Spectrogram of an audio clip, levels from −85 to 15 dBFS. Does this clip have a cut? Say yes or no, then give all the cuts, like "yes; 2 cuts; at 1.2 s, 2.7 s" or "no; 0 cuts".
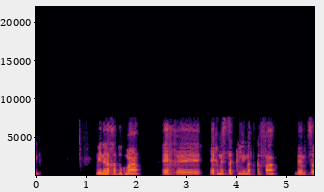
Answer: no; 0 cuts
